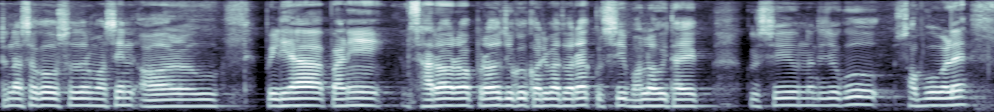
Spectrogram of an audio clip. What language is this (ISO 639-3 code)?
ori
